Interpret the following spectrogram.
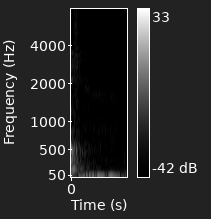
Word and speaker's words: holiday: Donc, il y a un accent tonique et vous commencez toujours par votre fameux accent tonique Holiday. sur la première syllabe.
